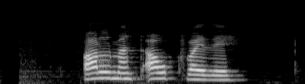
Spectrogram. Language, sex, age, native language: Icelandic, male, 10, Icelandic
